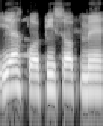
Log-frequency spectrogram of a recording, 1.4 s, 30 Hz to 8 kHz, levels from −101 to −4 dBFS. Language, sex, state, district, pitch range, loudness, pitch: Hindi, male, Bihar, Lakhisarai, 140-155 Hz, -13 LUFS, 150 Hz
